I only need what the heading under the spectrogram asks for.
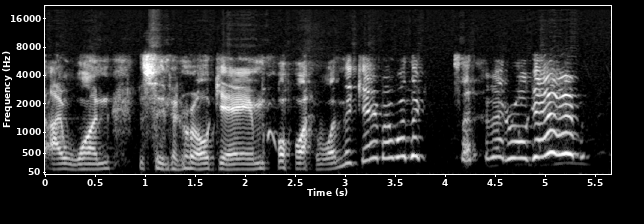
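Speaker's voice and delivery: laughing while speaking, swooping, drawn out. Voicing a character gloating over winning the cinnamon roll game: laughing at the top of his lungs. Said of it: "he starts laughing at the top of his lungs".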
